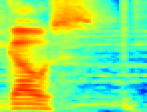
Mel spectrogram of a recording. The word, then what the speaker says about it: Gauss: filter na gosan blur ang pangalan ng mathematician ay gaus pero somehow gosan ang bigkas ko sa Photoshop filter It's a common mistake actually hindi na nga siya mistake dahil maraming tao rin talaga ang nagbibike na gosan pero I want to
